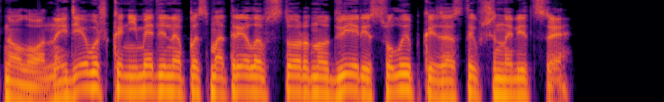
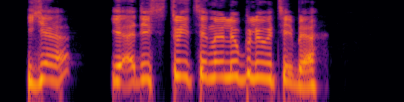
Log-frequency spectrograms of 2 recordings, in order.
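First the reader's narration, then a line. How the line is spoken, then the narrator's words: Sobbing. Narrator (Russian): зарыдала Селени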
